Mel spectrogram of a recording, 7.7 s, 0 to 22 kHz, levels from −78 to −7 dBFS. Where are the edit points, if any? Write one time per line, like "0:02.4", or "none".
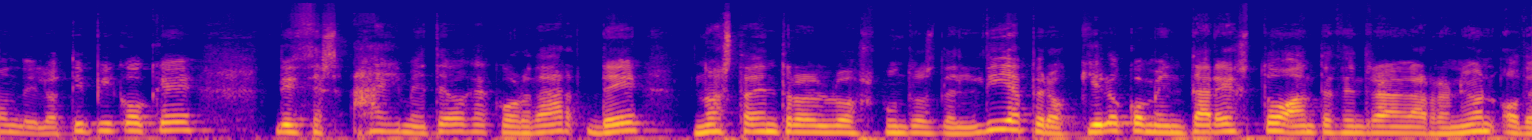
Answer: none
